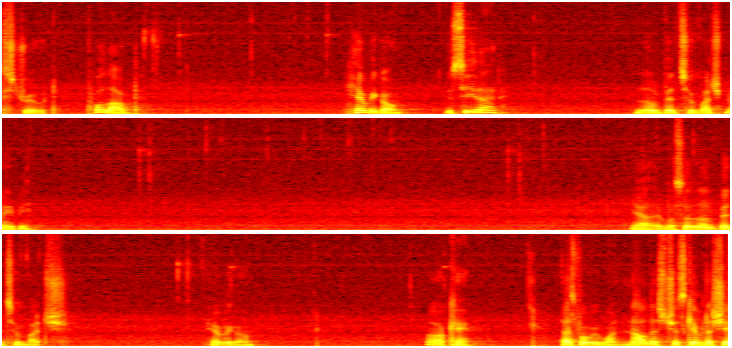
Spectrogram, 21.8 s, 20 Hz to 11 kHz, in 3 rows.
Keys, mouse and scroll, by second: 1.2 middle click, 2.4 Tab, 2.7 middle click, 5.1-5.4 scroll up 2, 5.6 Tab, 6.2 g, 8.8 ctrl+z, 10.2 Tab, 10.6 e, 12.2 ctrl+z, 12.5 ctrl+z, 13.0 ctrl+z, 13.4 ctrl+z, 14.2 e, 16.0 Tab, 16.3 middle click, 18.5 middle click.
